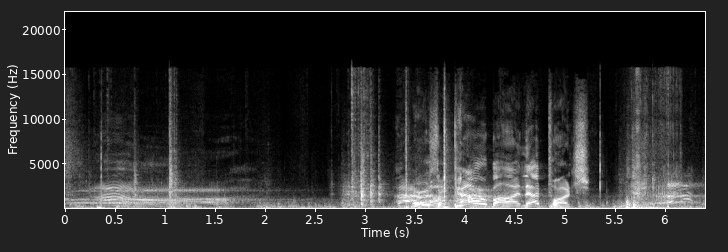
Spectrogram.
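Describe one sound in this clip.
A metal ladder clatters and clangs.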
